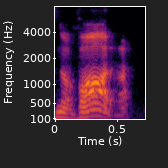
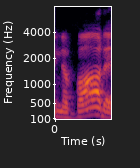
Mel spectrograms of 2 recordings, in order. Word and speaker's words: Nevada: My elementary school teacher taught me the way to pronounce Nevada was Nevada. So when I went out west, I would say Nevada. And they would look at me like I was an alien.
